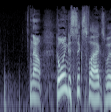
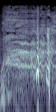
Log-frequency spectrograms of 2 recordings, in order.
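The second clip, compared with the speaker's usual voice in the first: a big burst of laughter; loud high laugh; 6 dB louder than usual. Real, not acted. Pastor laughing at his own story, loud and high.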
